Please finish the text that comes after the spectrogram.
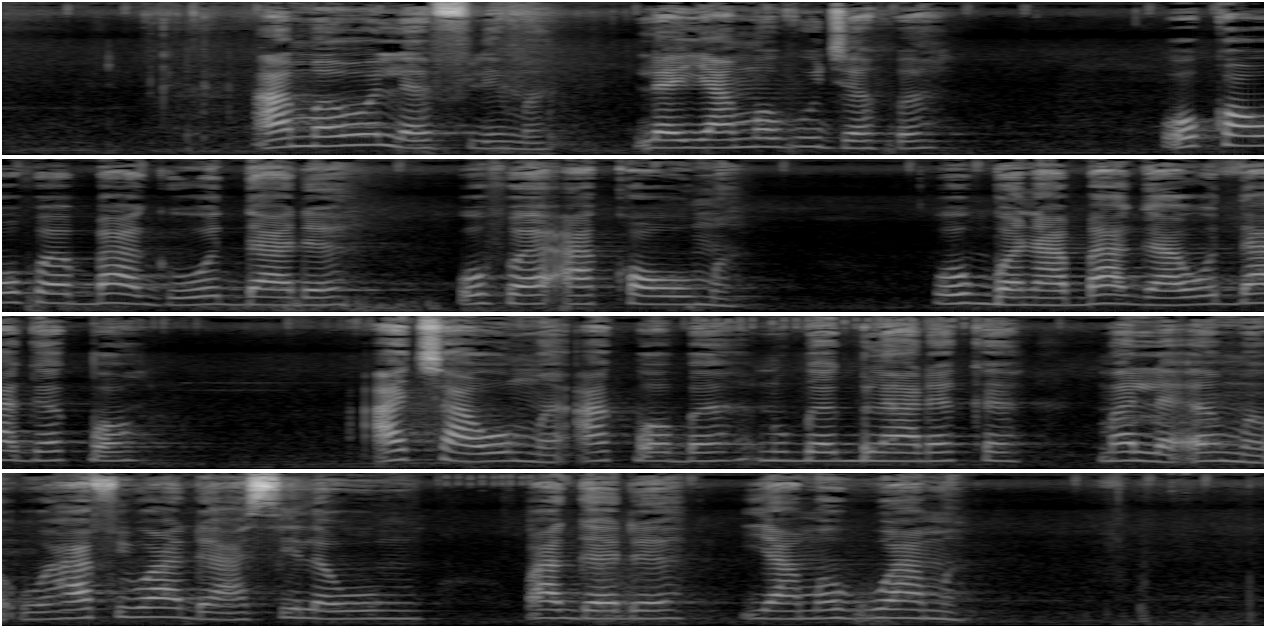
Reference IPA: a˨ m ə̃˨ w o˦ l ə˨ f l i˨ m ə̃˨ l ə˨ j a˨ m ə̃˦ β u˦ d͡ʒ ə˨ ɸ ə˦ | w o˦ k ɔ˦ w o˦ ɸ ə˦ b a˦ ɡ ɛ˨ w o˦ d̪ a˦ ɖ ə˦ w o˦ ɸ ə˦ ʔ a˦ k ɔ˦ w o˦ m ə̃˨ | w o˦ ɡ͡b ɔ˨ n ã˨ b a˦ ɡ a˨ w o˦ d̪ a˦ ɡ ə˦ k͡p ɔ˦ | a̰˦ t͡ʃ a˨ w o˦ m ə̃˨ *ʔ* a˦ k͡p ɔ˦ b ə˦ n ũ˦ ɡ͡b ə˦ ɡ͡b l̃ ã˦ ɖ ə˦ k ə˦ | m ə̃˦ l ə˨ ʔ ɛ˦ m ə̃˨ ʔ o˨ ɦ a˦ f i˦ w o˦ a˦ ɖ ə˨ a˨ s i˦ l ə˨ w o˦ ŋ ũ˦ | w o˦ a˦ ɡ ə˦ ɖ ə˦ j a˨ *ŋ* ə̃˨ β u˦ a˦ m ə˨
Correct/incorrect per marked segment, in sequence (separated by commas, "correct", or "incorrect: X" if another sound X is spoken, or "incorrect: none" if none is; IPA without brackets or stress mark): correct, incorrect: m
